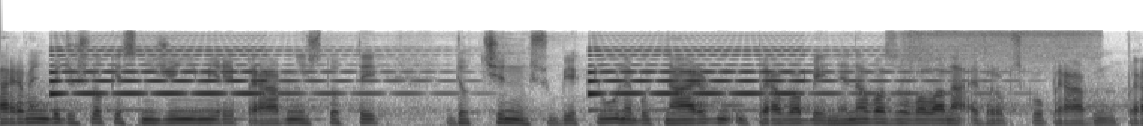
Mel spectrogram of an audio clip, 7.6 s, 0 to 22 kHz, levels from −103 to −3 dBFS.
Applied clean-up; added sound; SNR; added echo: none; Hiss + Keyboard (musical); 1 dB; none.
